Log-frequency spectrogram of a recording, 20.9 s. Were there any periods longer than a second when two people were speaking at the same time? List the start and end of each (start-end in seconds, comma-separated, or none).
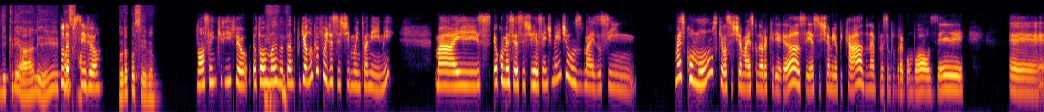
none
